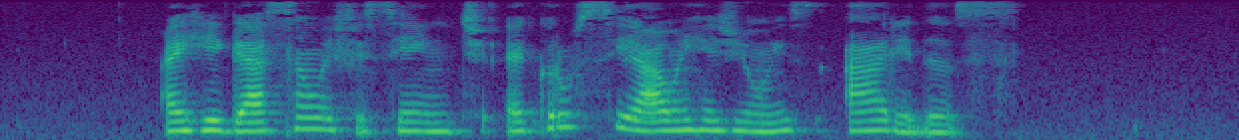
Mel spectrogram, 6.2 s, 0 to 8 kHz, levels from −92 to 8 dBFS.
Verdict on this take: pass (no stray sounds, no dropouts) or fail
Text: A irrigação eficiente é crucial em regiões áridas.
pass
